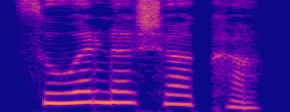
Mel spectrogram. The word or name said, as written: ಸುವರ್ಣಶಾಖ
